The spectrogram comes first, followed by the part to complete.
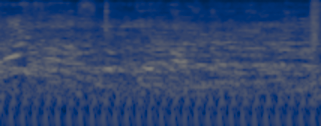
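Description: Crowd chatter: many men and boys talking at once in an overlapping babble of voices.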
